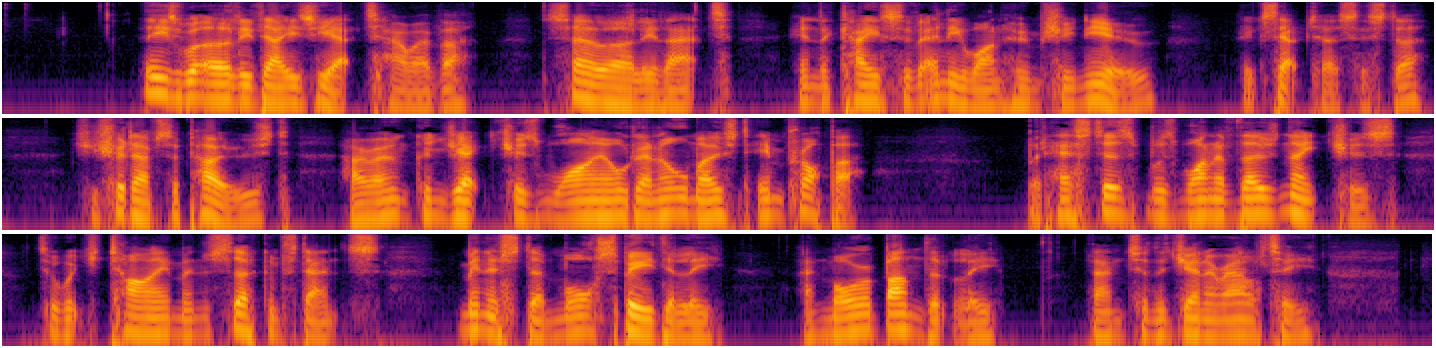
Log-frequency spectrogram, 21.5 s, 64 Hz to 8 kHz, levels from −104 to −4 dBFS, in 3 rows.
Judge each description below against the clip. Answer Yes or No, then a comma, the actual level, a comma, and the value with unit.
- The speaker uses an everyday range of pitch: Yes, average, 3.5 semitones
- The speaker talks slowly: No, average, 150 wpm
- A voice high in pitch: No, low, 110 Hz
